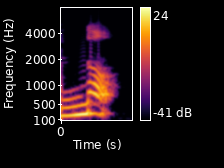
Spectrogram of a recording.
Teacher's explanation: आपका ना वर्ण का उच्चारण स्थान दांत और नासिका होता है। न, नाक और दांत दोनों का प्रयोग हो रहा है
